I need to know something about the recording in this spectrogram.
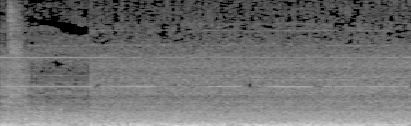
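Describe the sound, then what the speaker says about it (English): A jet aircraft in Kerbal Space Program roars at supersonic speed, a loud, steady, unbroken rushing engine drone filling the whole stretch. "You hear that? She has broken sound barrier."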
